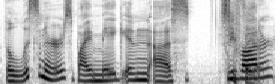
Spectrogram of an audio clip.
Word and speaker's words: Stiefvater: yet, and it's called The Listeners by Megan Stiefvater. Stiefvater. Okay. We had to actually listen to a video to get the pronunciation kind of right.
